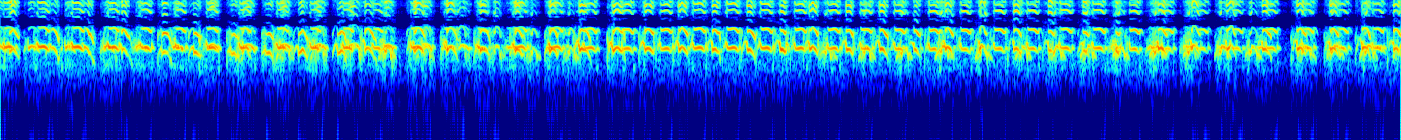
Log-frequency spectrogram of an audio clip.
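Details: Great spotted woodpeckers while rearing young: rough, buzzy calls repeated quickly and steadily, close to three per second, forming an unbroken chattering chorus over several seconds.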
